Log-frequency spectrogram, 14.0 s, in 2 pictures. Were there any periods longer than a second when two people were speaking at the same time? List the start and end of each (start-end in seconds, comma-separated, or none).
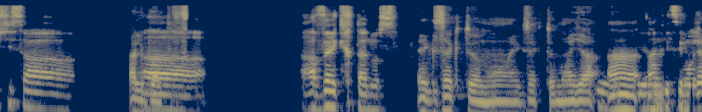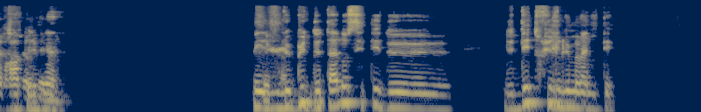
6.0-7.6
